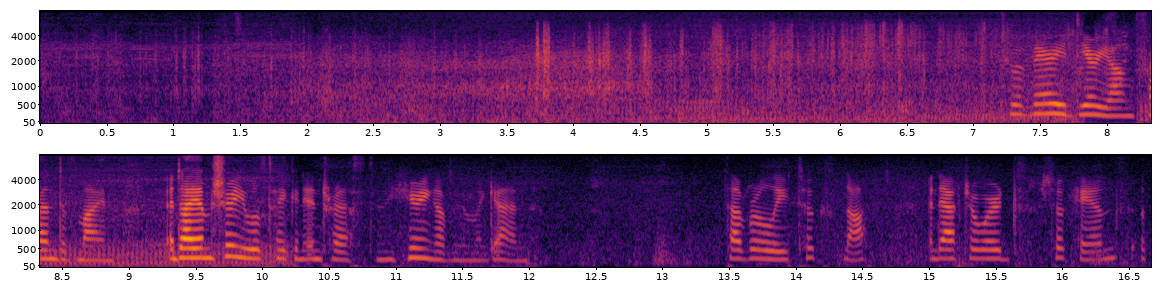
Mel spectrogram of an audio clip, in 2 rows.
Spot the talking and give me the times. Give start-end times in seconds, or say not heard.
7.2-12.1, 13.4-16.6.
